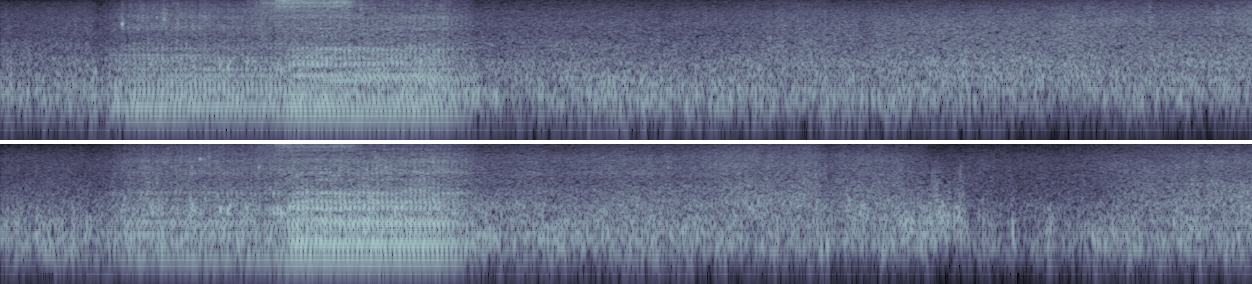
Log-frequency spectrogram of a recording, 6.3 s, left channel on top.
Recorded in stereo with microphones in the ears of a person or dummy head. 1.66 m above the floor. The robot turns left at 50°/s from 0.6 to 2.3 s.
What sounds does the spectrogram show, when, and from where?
1.2 s a hiss: 135° left, 0.9 m; by 1.9 s 105° left, 0.9 m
